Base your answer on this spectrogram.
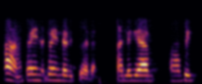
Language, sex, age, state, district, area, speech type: Malayalam, female, 45-60, Kerala, Pathanamthitta, rural, conversation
